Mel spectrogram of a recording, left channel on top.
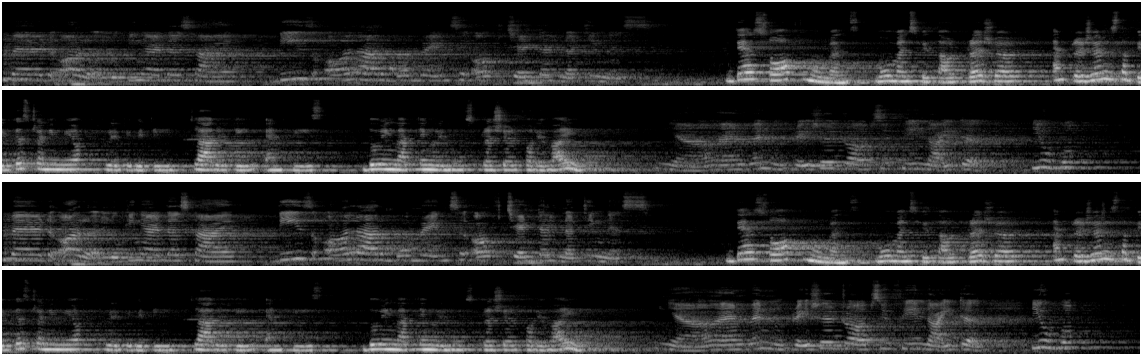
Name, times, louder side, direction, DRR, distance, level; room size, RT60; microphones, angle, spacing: voice 1, 0.0-6.3 17.9-22.1, right 3 dB, 50° right, 5 dB, 1.0 m, -34 dB
voice 2, 7.2-10.2 10.5-14.6 15.0-17.3, left 1 dB, 20° left, 7 dB, 0.4 m, -21 dB
25.0 x 13.0 x 3.3 m, 2.7 s
head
